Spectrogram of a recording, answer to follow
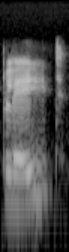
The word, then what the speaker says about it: played: Ese ED se escucha como una T, played.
